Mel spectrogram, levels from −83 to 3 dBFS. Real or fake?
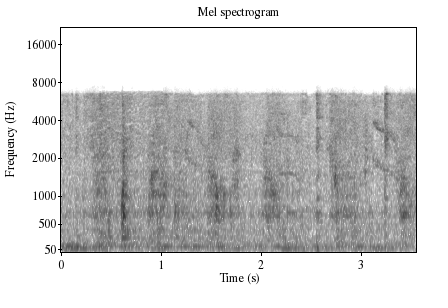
real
